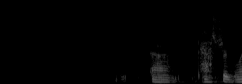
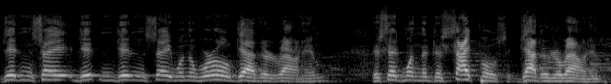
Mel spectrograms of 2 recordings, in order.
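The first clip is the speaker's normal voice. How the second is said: loud, high, driving preacher's cry; full-force preaching; 5 semitones higher, 18 dB louder than usual. Acted. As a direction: preach it to the rafters, building the room up.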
